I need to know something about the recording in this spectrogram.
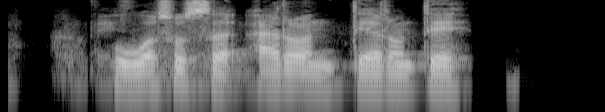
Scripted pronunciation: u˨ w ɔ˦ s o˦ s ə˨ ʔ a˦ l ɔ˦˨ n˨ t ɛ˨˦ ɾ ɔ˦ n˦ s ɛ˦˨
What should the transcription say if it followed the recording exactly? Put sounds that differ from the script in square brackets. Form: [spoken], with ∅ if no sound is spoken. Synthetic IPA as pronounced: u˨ w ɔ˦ s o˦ s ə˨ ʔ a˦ [ɾ] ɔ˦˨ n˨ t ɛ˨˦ ɾ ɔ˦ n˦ [t] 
